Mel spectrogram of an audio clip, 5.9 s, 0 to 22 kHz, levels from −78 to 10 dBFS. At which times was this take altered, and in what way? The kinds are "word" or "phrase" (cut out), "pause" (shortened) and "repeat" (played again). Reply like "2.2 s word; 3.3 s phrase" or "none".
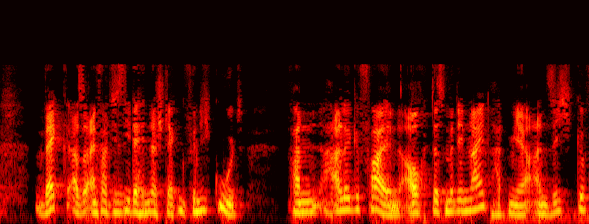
1.2 s word; 3.3 s word; 4.9 s word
